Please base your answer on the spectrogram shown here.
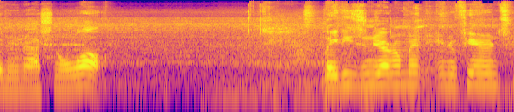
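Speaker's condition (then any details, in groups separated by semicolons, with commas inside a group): Cerebral palsy; from birth, walks with walker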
